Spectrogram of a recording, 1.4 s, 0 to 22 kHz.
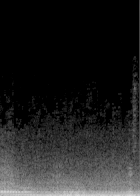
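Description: A Ford Mustang GT350 pulling hard in third gear, its V8 engine a loud, close, rising roar with a rich low drone heard from inside the car, no talk over it.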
